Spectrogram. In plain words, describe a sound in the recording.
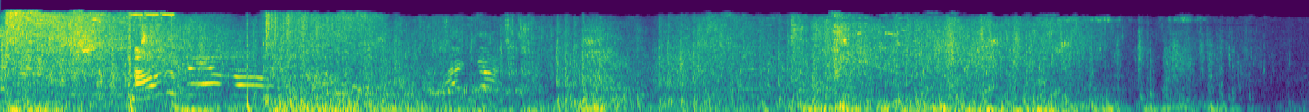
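Gunfire crackles in loud bursts.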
